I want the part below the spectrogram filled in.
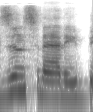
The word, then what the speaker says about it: Zinzinnati: So we have a Bockfest, we have a huge Oktoberfest, but we also have a Krampuslauf Zinzinnati, and Zinzinnati being the German way to pronounce pronounce Cincinnati. So Z I N Z I N N A T I.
